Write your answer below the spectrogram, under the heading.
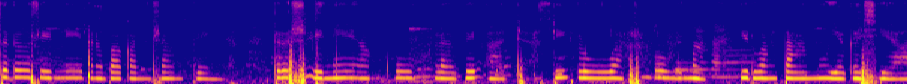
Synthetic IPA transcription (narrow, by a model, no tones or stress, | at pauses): t̪əɾɾʊsinipənampakansampɪŋja | t̪əɾʊsiniakulaɡiad̥ad̥iluarrumahdiɾuaŋt̪amujaɡasia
